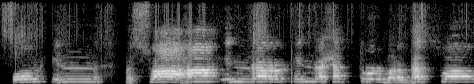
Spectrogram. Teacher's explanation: पूर्व पद का प्रकृति स्वर करके उच्चारण किया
